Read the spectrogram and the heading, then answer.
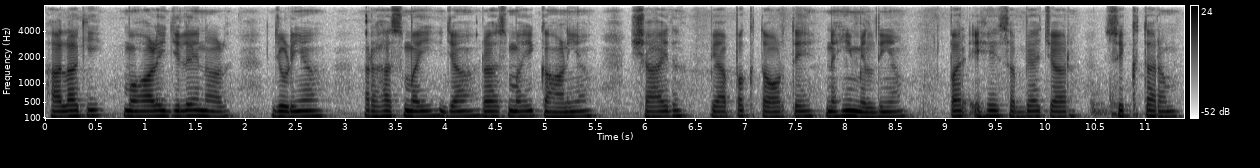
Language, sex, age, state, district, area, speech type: Punjabi, male, 18-30, Punjab, Mohali, urban, spontaneous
